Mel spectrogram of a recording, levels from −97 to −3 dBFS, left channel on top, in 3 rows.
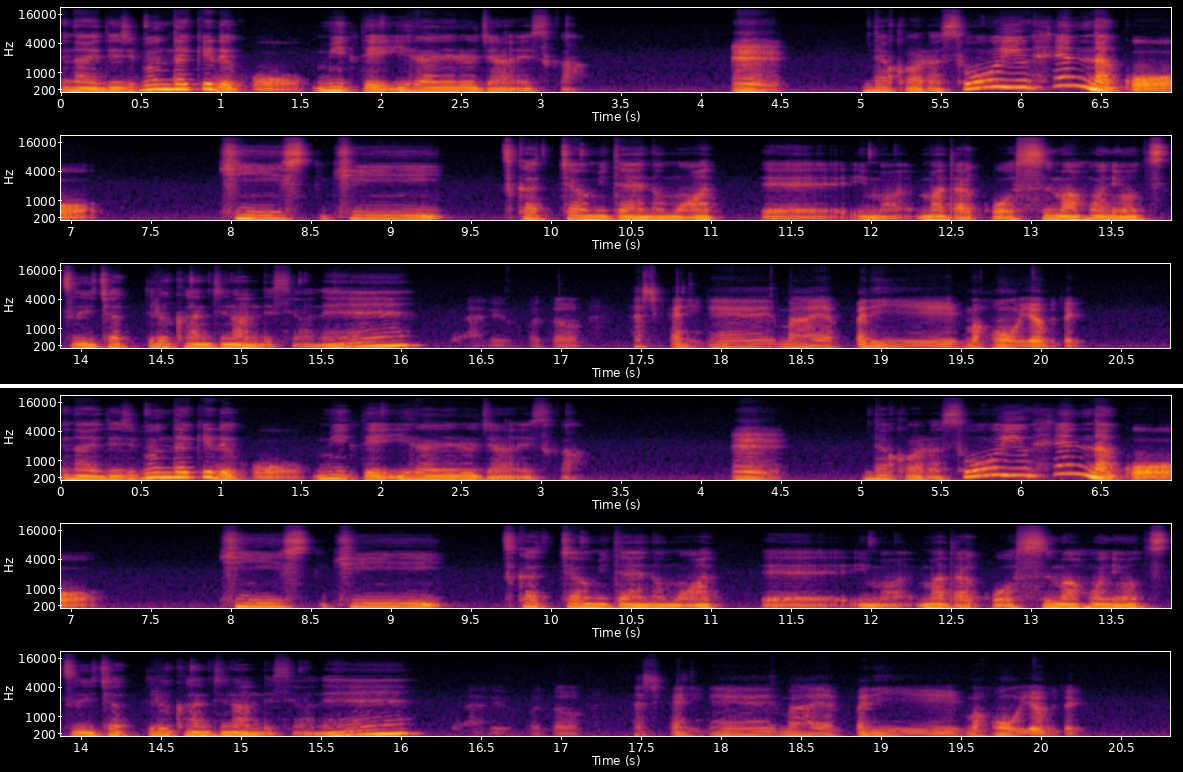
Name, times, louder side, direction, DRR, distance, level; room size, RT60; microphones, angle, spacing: voice 1, 0.0-3.2 5.0-7.1 7.9-9.3 9.8-11.0 11.3-16.1, left 1 dB, 15° left, 0.5 m, -25 dB
voice 2, 4.2-4.5 16.6-16.7 16.9-17.1 17.4-20.2, left 2 dB, 50° left, 0.8 m, -32 dB
4.4 x 2.8 x 2.6 m
head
